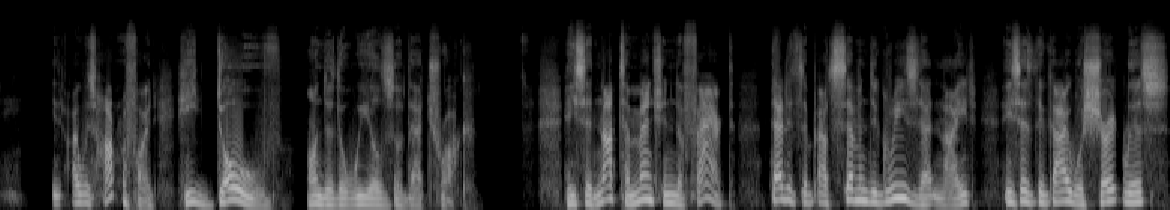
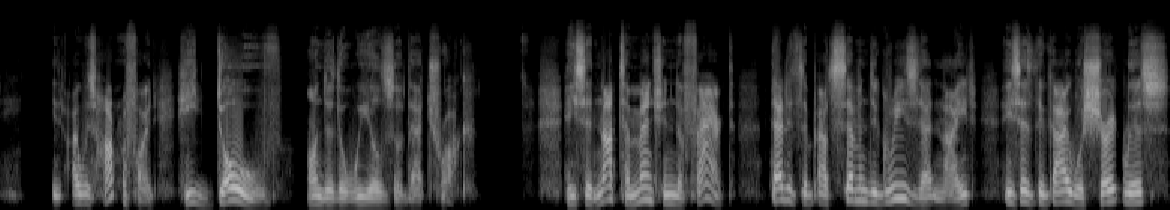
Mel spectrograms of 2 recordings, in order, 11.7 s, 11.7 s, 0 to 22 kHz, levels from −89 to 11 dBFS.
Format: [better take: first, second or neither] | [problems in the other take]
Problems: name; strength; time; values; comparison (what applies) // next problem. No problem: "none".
first | thin; somewhat; fading below 350 Hz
